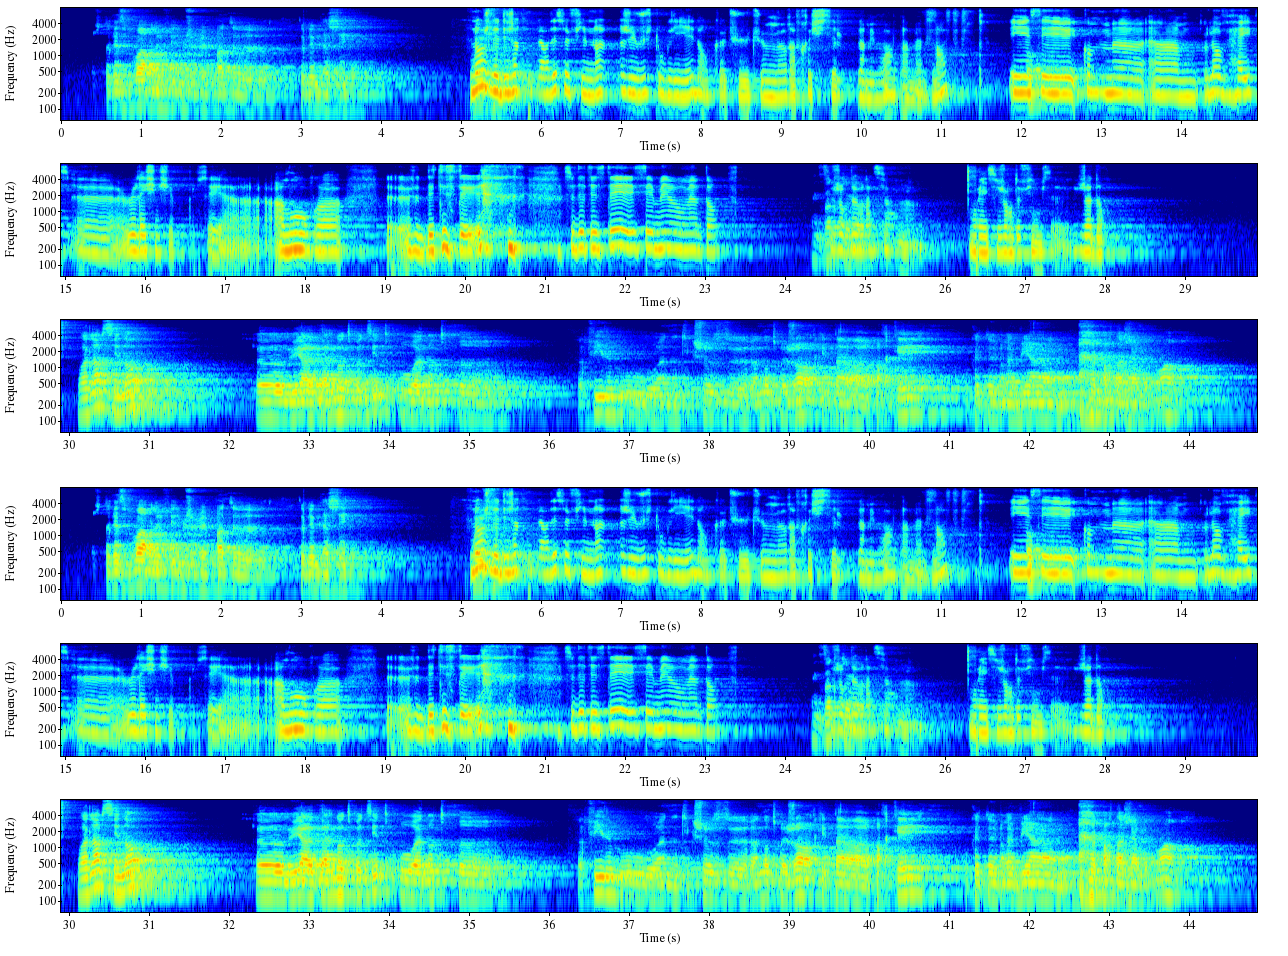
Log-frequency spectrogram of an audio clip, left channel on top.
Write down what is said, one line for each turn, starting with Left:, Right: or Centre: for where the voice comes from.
Right: je te laisse voir le film. Je vais pas te, te le gâcher. Faut
Left: Non,
Right: juste...
Left: je l'ai déjà regardé ce film-là, j'ai juste oublié, donc euh, tu, tu me rafraîchissais la mémoire là maintenant. Et
Right: Ok,
Left: c'est comme euh, un love-hate euh, relationship, c'est euh, amour euh, euh, détesté, <laughs> se détester et s'aimer en même temps,
Right: Exactement.
Left: ce genre de relation. euh, Oui, ce genre de film, c'est- j'adore.
Right: Voilà, sinon. Euh, Il y a un autre titre ou un autre euh, film ou un- quelque chose, euh, un autre genre qui t'a marqué ou que tu aimerais bien <coughs> <clears throat> partager avec moi?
